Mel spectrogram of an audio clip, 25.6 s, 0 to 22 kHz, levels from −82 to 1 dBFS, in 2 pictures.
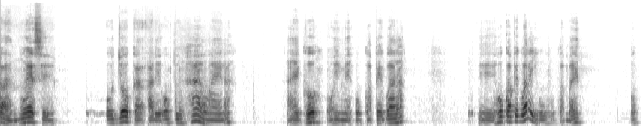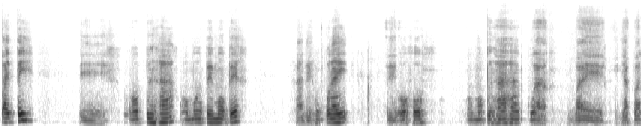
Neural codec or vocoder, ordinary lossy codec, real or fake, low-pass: vocoder, 44.1 kHz, 128 mel bands, Pupu-Vocoder; none; fake; 19.8 kHz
